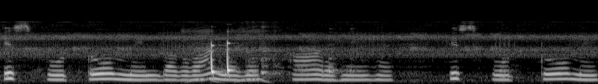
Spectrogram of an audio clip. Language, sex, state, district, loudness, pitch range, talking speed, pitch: Hindi, female, Madhya Pradesh, Umaria, -24 LUFS, 210-240 Hz, 110 wpm, 215 Hz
